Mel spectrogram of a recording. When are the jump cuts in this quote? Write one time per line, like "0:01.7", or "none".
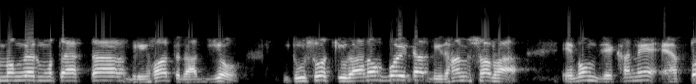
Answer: none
